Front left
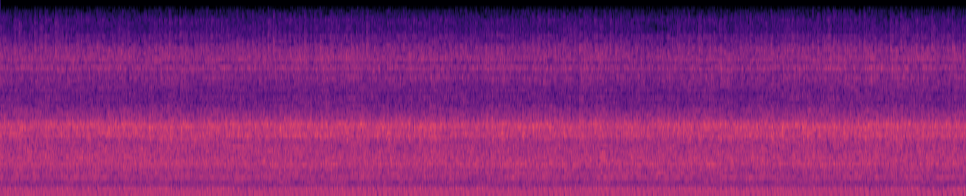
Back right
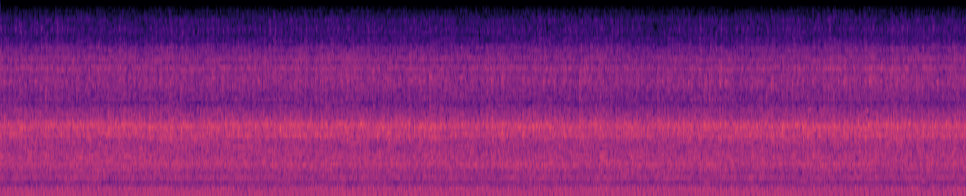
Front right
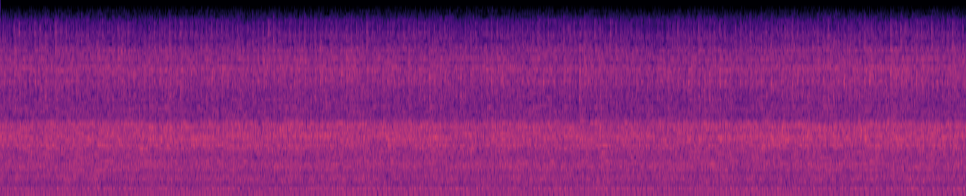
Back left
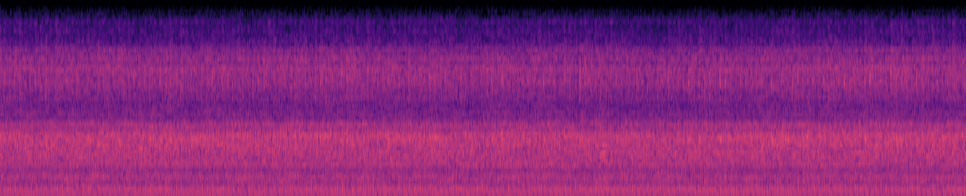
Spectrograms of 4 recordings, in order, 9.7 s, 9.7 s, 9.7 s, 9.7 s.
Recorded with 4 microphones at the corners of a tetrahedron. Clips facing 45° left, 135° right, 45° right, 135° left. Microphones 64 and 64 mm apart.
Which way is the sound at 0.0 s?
125° left.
